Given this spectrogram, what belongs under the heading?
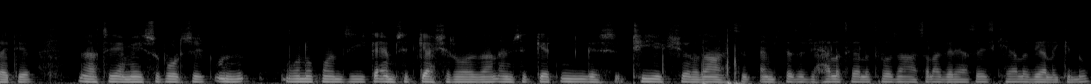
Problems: none marked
